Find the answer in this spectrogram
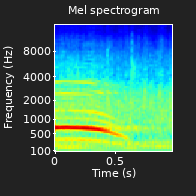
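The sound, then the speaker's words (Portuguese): A church audience applauds in a steady wash of clapping while a single loud voice cries out, its pitch sliding downward before fading back into the crowd noise, as people are called to shout to the Lord, applaud and worship. “Dê um brado ao Senhor e aplaudo neste lugar e adoro.”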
